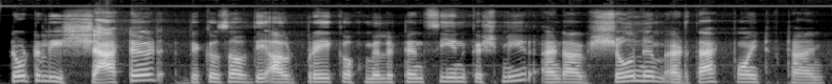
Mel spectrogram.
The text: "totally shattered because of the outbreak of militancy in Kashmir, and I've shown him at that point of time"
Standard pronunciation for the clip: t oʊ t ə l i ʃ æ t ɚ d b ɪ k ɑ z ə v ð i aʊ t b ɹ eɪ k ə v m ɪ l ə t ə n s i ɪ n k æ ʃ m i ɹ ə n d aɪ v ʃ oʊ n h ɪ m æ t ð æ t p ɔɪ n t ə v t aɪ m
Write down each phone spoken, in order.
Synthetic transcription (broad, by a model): t oʊ t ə l i ʃ æ t ɚ d b ɪ k ɑ z ə v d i aʊ t b ɹ eɪ k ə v m ɪ l ə t ə n s i ɪ n k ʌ ʃ m i ɹ ə n d aɪ v ʃ oʊ n h ɪ m æ t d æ t p ɔɪ n t ə v t aɪ m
